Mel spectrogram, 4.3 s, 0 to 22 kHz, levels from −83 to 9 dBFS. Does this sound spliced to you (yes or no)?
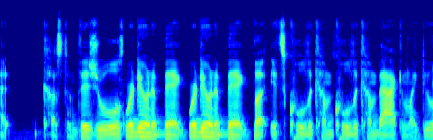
yes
